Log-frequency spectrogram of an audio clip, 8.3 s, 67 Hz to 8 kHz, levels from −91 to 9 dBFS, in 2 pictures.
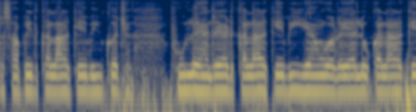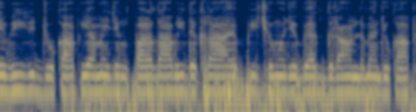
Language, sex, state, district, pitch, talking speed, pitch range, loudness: Hindi, male, Chhattisgarh, Kabirdham, 160 Hz, 185 wpm, 155-160 Hz, -23 LUFS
